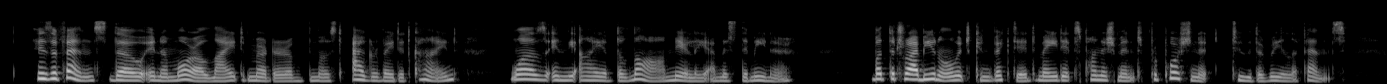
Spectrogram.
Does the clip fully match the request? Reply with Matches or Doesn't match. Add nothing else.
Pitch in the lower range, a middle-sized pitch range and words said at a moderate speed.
Doesn't match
